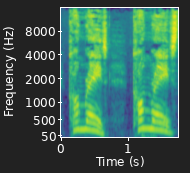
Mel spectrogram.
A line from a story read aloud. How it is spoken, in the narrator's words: they shouted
